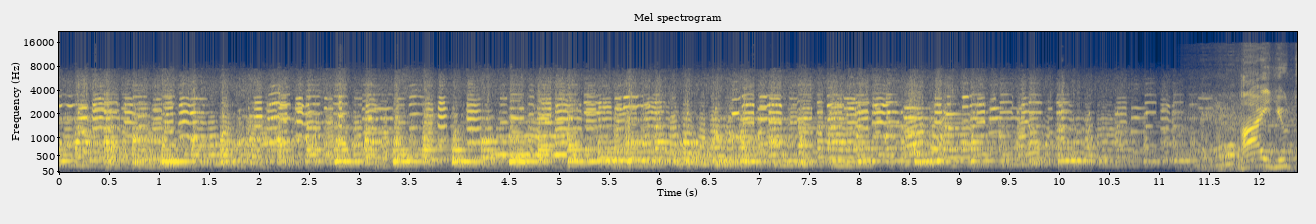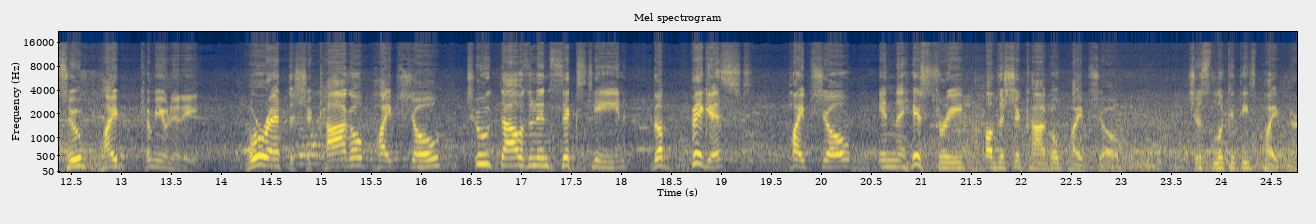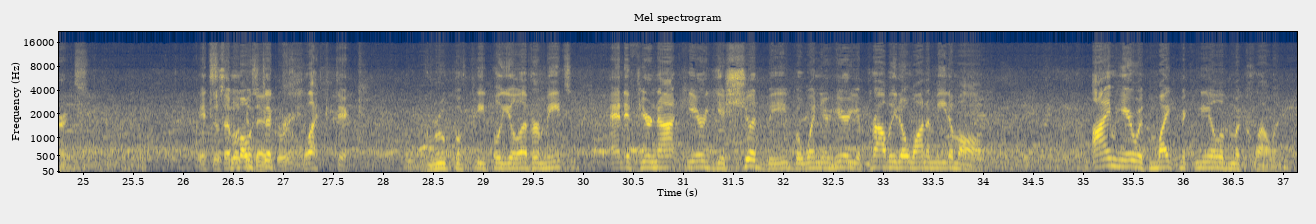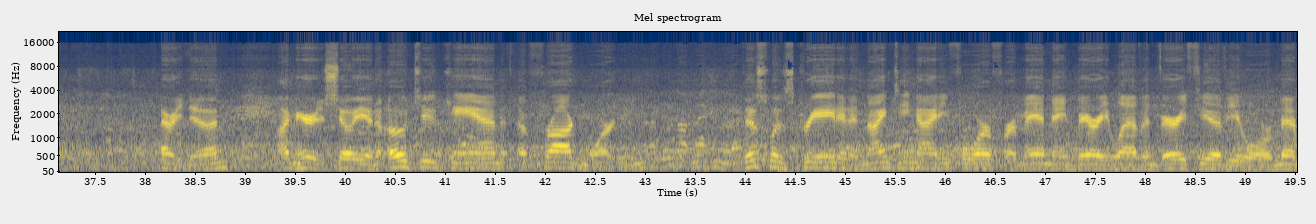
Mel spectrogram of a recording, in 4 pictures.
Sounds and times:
Speech: 11.6 - 23.0, 26.2 - 34.1, 35.1 - 37.1, 38.2 - 49.5.

